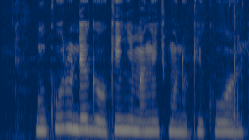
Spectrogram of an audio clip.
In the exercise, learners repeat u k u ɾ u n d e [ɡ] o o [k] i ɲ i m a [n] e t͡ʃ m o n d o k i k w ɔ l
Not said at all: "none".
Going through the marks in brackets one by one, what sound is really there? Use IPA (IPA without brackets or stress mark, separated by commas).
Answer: ɡ, k, ŋ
